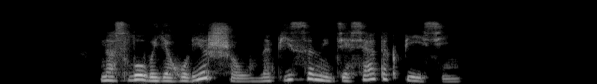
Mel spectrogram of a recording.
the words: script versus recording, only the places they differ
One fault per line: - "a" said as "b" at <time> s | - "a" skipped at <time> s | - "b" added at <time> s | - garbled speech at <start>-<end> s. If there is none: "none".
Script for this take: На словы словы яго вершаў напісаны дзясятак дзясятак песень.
- "словы" skipped at 1.6 s
- "дзясятак" skipped at 3.9 s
